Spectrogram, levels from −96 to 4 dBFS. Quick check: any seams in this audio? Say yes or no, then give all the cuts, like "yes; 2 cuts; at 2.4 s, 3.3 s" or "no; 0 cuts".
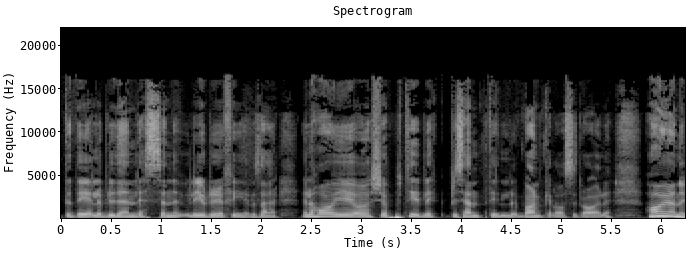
yes; 3 cuts; at 3.4 s, 4.3 s, 5.2 s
